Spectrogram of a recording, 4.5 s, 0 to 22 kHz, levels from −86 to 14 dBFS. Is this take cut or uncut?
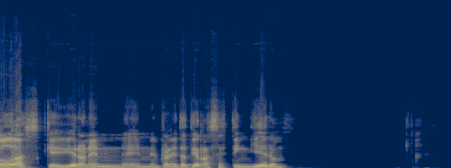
uncut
